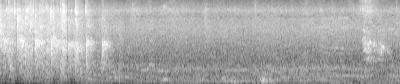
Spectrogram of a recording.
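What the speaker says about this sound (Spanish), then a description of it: "Denle un aplauso al Señor." A church congregation applauds the Lord during a Spanish-language worship service, a dense burst of clapping over the first two seconds that quickly thins into a low murmur of room noise.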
